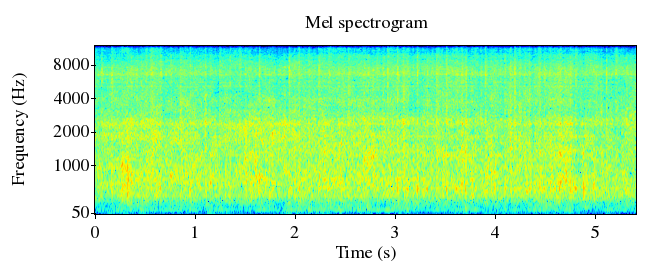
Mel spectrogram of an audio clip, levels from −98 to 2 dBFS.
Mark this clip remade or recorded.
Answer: remade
